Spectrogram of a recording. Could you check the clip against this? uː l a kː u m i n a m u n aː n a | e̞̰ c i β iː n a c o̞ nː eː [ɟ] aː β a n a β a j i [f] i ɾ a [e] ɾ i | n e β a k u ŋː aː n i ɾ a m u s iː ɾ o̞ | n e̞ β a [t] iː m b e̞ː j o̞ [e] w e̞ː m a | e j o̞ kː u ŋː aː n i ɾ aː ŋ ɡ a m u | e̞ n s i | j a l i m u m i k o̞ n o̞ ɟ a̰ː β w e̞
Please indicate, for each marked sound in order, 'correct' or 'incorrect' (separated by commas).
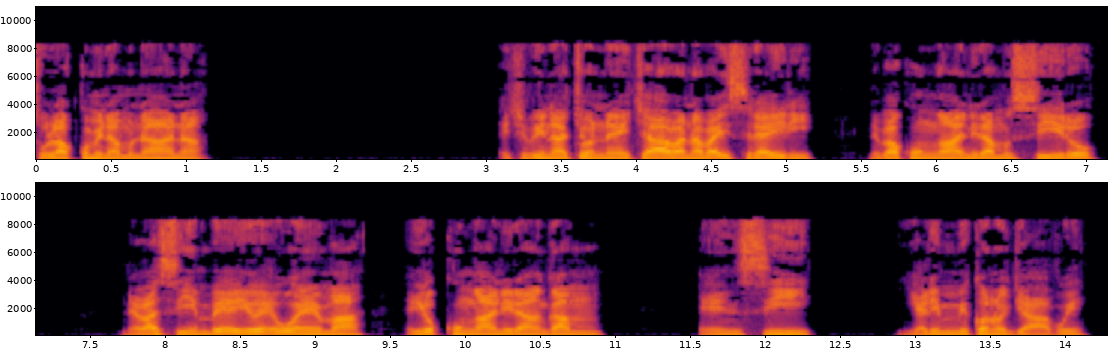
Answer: incorrect, incorrect, incorrect, incorrect, correct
